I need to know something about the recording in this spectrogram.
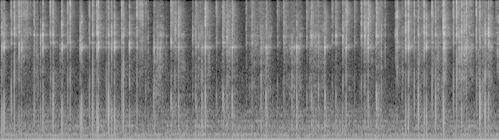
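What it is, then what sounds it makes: Solid wooden block candle holder. A small solid pine cube used as a wooden block candle holder is held in the hands while long nails tap and scratch its faces. Quick, crisp, bright ticks and scrapes come in a dense, uneven stream with almost no ring, over a soft rustle.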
